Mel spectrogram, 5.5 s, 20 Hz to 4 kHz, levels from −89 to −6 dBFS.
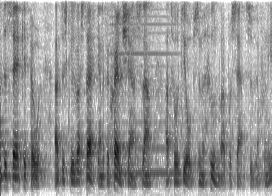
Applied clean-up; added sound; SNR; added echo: none; Bowed string instrument; 16 dB; none.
